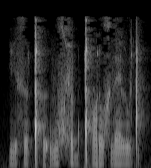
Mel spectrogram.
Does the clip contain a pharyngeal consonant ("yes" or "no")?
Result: yes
